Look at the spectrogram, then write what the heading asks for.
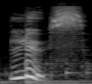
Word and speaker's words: loose: the two verbs lose Loose as we can hear there is a difference in pronunciation lse has a z sound loose has an S sound there is also a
